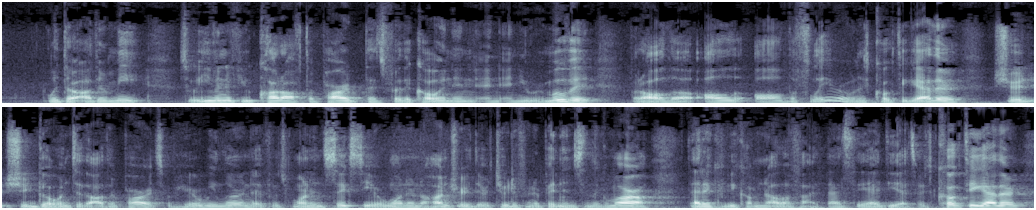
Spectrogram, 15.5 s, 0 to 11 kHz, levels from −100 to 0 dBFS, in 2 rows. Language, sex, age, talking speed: English, male, 30-49, 285 wpm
